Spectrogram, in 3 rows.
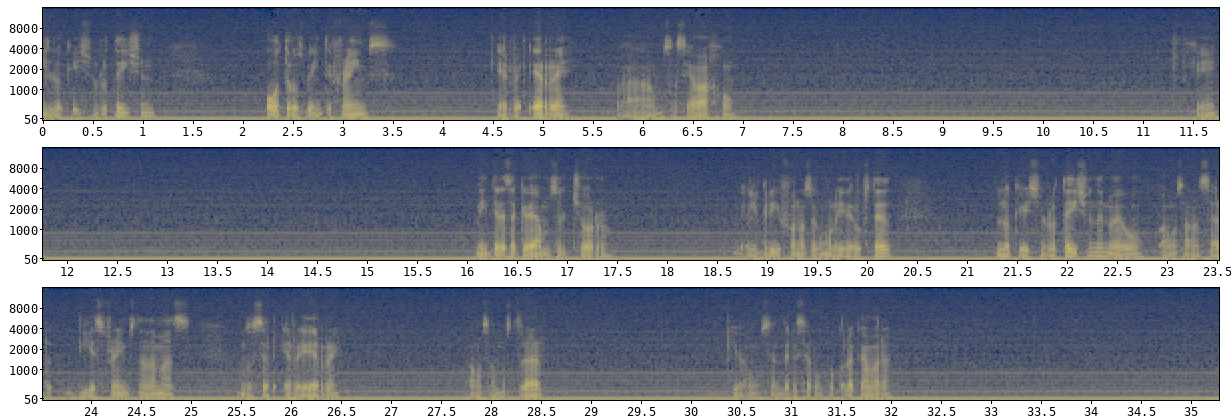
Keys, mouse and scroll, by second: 0.0 click, 2.1-3.4 drag, 4.4 r, 9.8 click, 11.2 g, 11.5 click, 17.6 click, 19.8 i, 21.2 click, 23.4 click, 25.7 r, 29.6 click, 30.3 r, 33.3 click.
